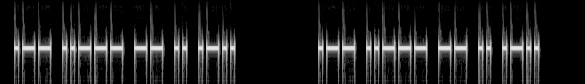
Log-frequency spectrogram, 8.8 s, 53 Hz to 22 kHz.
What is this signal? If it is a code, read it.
Morse code, heard as a keyed tone, about 20 wpm, 700 Hz. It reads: W2MIL W2MIL
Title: USA Call Signs - 5 Characters - Repeated 2x - 20wpm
